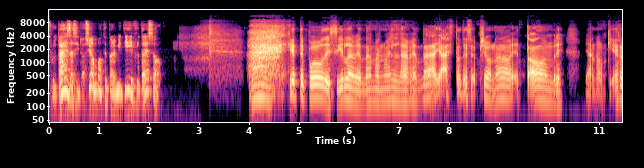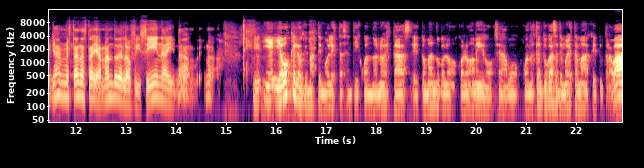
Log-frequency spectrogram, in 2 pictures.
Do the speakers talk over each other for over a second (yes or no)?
no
